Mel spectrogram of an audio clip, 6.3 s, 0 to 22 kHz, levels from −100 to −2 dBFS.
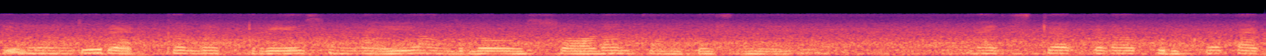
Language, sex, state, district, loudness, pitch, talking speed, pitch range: Telugu, female, Telangana, Karimnagar, -17 LUFS, 195 Hz, 125 wpm, 185-205 Hz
